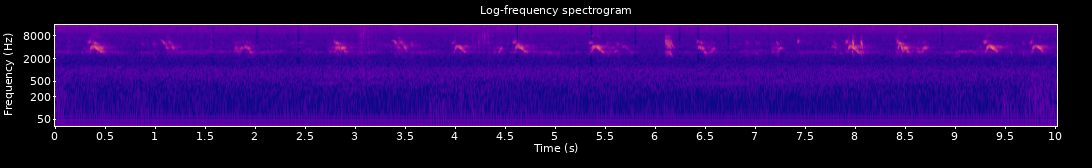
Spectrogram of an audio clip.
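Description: Small birds chirping: short, sharp high notes repeating about twice a second, over a steady low background rumble.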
